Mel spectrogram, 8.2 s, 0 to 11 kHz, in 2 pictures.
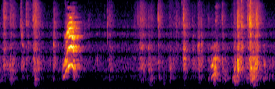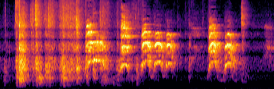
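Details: Standard Poodle puppy born 1 July, filmed 5 September at 3.8 kg, giving irregular short yips and barks, some bursts clustered around four to six seconds, with small whimpering sounds between.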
